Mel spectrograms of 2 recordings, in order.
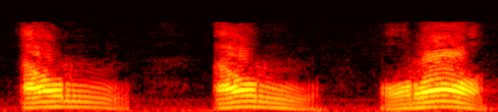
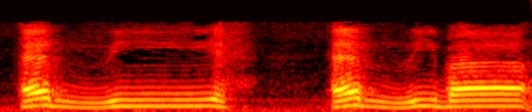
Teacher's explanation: الحقيقة أن المنطقة التي يقرع فيها مخرج الراء اللثة واحد، ولكن مؤخر اللسان يختلف شكله من الراء المفخمة إلى الراء المرققة، إذ إن أقصى اللسان عند نطق الراء المفخمة يتصعد إلى جهة الحنك · Shown in: first take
